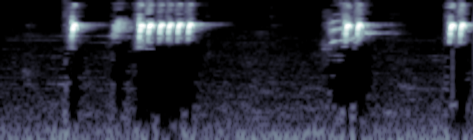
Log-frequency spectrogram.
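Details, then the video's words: Crimson sunbird trapping-lure call: a piercing high chip, then a quick rattled series of five or six sharp notes, followed by a paired chip and a final double tick. "suara burung sepahraja ampuh"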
